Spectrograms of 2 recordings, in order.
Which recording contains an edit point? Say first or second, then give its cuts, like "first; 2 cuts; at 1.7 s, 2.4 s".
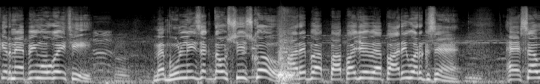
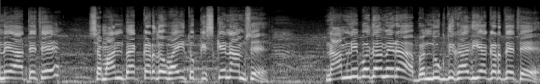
first; 1 cut; at 2.9 s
